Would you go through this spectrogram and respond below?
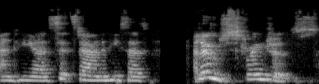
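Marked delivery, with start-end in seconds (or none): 1.9-3.2 imitated gruff voice. Voicing Merlin, disguised in a fake beard, as he sits down: Merlin's gruff disguised voice. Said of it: "the gruff voice of a stranger say".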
